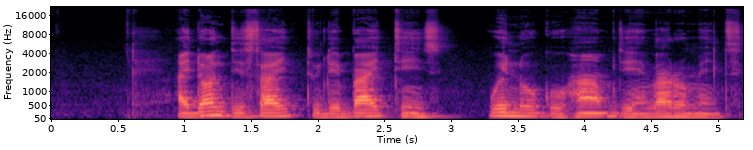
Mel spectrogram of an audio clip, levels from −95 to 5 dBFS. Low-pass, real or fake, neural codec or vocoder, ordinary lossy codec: none; fake; vocoder, 48 kHz, 128 mel bands, Vocos; none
